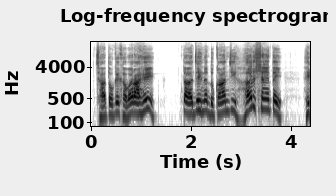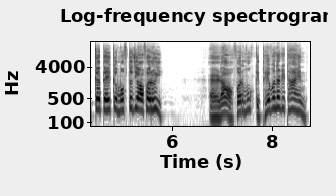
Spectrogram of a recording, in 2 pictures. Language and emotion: Sindhi, surprised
